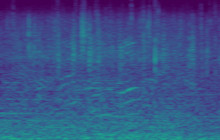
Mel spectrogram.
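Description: Fire crackling in burning wreckage over a low rumble, with faint voices in the background.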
